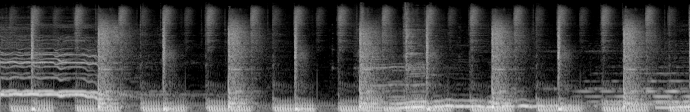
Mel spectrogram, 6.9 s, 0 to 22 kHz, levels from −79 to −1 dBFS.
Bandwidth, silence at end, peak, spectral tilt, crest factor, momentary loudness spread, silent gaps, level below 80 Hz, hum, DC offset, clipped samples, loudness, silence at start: 19 kHz; 0 s; -2 dBFS; -5 dB/octave; 16 dB; 8 LU; none; -26 dBFS; none; under 0.1%; under 0.1%; -18 LUFS; 0 s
